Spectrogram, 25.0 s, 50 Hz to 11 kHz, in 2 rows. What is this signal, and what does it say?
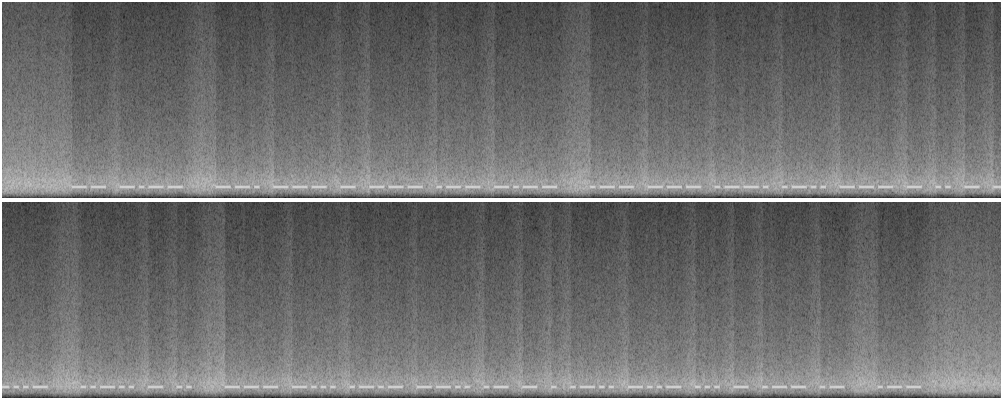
Morse code (Russian alphabet), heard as a keyed tone, machine-sent, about 20 wpm, 690 Hz, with radio static and a narrow filter. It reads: МЫ ГОТОВЫ ВОПЛОТИТЬ ЭТИ ОБЯЗАТЕЛЬСТВА В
